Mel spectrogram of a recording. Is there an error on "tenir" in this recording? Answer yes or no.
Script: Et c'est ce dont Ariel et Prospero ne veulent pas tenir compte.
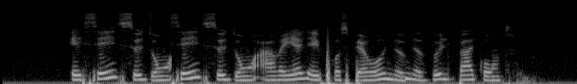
yes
